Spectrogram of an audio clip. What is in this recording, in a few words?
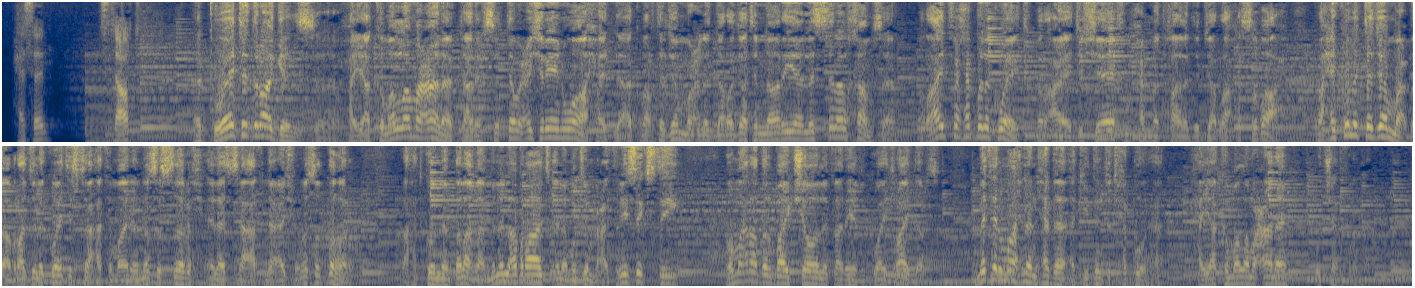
kuwaiti voiceover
